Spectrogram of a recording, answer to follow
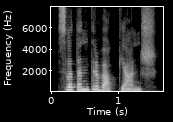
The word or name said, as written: स्वतंत्र वाक्यांश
